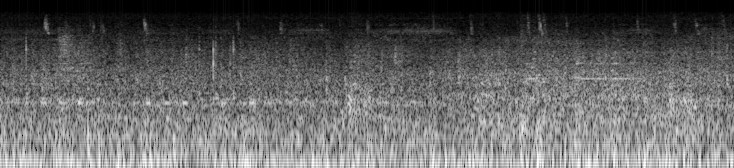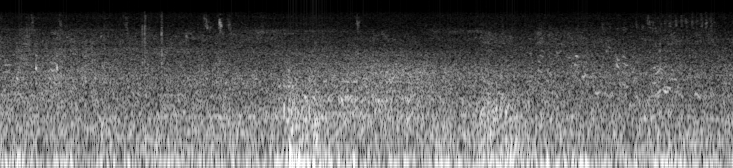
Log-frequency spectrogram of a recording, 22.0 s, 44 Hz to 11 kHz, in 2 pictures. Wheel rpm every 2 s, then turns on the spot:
0, 0, 0, 0, 0, 0, 0, 0, 0, 0, 0.
none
